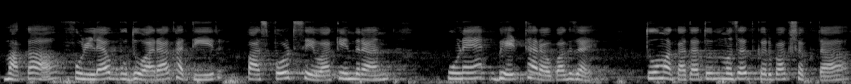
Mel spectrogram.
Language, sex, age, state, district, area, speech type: Goan Konkani, female, 18-30, Goa, Quepem, rural, read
